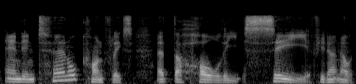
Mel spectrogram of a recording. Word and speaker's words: Holy See: internal conflicts at the Holy See. If you don't know what the Holy See is, it's not an ocean kind of sea. It's spelled S-E-E, which is a kind of a funny name for the Popery.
